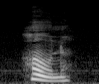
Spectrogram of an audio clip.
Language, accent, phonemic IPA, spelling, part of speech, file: English, US, /hoʊn/, hone, noun / verb / interjection, En-us-hone.ogg
- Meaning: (noun) A sharpening stone composed of extra-fine grit used for removing the burr or curl from the blade of a razor or some other edge tool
